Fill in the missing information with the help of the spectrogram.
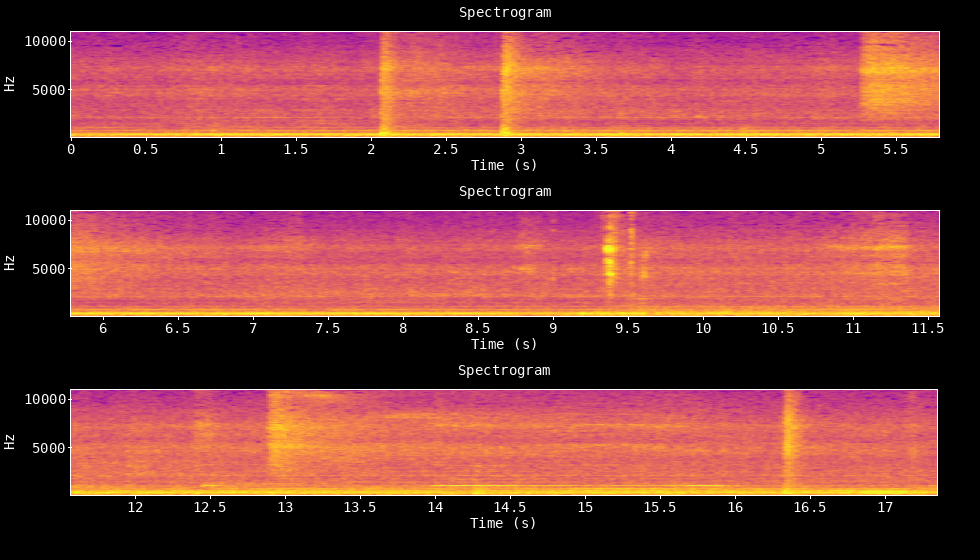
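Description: Automatic tunnel car wash in operation: a steady machine hum with surges of water spray, and a few sharp knocks.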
